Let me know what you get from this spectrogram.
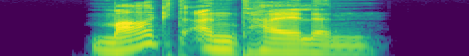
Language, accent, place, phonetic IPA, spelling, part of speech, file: German, Germany, Berlin, [ˈmaʁktʔanˌtaɪ̯lən], Marktanteilen, noun, De-Marktanteilen.ogg
- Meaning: dative plural of Marktanteil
